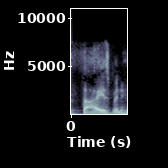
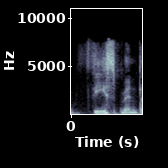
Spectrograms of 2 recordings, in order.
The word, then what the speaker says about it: Theismann: Joe Theismann, who changed his name from Theismann to Theismann to rhyme with Heisman.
